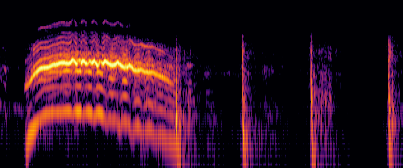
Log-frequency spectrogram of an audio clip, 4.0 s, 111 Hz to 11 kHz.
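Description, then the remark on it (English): A trick horse, asked how much 2 and 2 is, answers with a loud, drawn-out whinny that rises and then falls in pitch, followed by four sharp, evenly spaced taps like a hoof striking the floor. “Okay, tell me, horsey, how much is 2 and 2?”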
